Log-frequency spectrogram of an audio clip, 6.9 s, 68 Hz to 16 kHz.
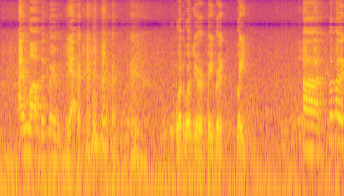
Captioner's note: laughter 00:02:00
